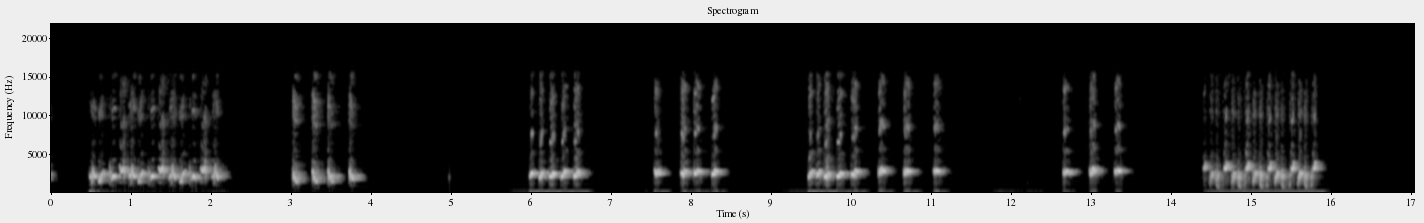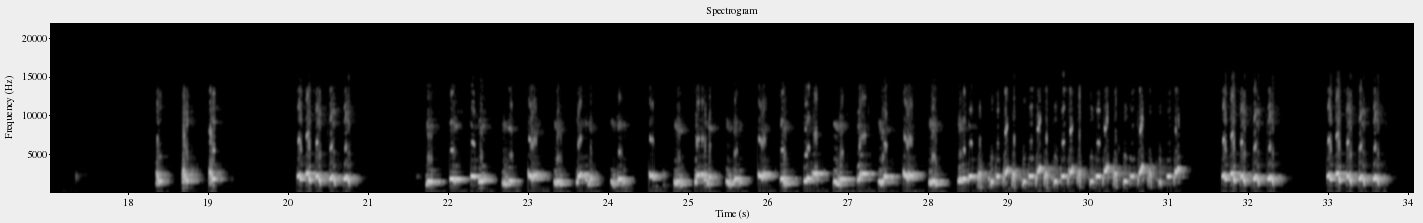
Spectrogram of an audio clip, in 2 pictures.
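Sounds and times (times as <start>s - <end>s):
bird calling in harsh chirps: 6.0s - 8.6s, 9.4s - 11.4s, 12.7s - 13.6s, 14.4s - 16.0s.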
